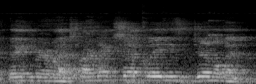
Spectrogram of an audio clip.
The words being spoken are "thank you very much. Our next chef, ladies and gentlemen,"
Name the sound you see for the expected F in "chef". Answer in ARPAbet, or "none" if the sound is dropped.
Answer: P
